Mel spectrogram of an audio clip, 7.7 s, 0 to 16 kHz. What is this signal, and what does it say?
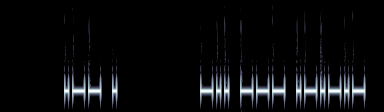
Morse code, heard as a keyed tone, about 16 wpm, 700 Hz. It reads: WE DO.
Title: 3x Word-Spacing - Sentences from Top 100 Words - 15wpm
